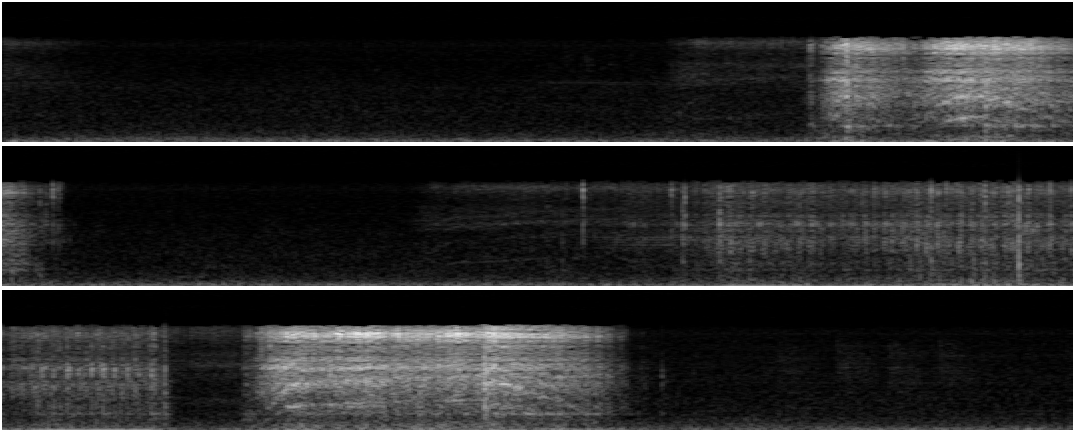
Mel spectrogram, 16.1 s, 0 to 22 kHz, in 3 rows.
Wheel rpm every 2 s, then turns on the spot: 0, 0, 40, 0, 10, 20, 110, 0.
8-12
